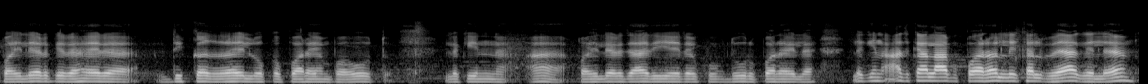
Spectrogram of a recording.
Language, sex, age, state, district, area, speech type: Maithili, male, 30-45, Bihar, Begusarai, urban, spontaneous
